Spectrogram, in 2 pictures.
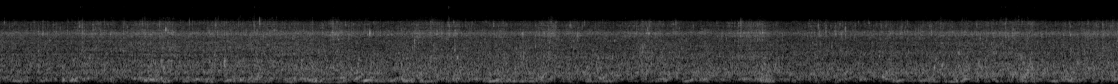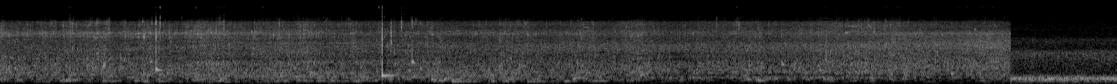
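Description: A river rushes and burbles close by.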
